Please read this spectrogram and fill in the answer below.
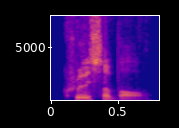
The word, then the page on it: crucible: American English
